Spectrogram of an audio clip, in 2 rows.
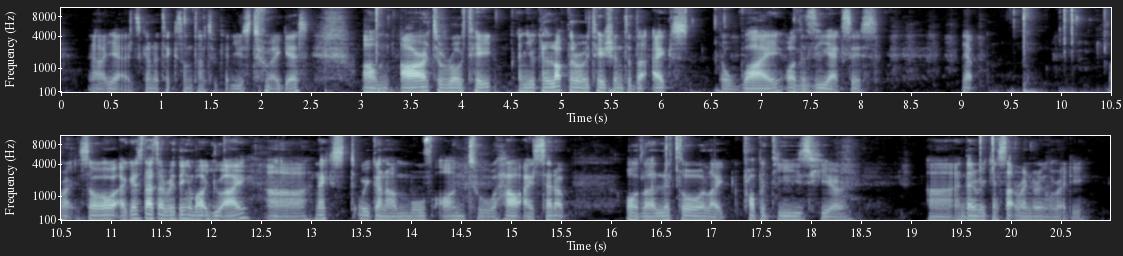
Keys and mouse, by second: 3.1 r, 9.6 Escape, 16.5 click.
